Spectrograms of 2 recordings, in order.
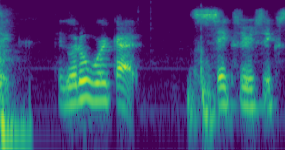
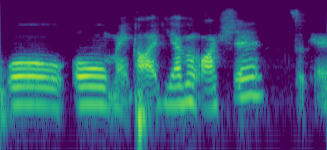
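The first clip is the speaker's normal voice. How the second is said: plain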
